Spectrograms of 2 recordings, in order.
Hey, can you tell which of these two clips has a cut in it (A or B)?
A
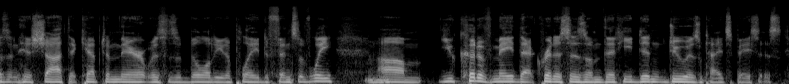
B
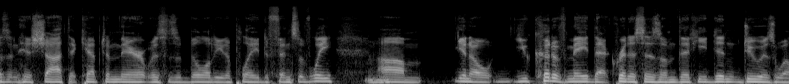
A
